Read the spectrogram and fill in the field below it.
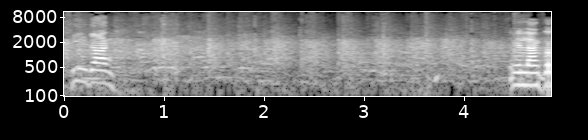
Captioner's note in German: Beifall Freie Demokraten und vereinzelt AfD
